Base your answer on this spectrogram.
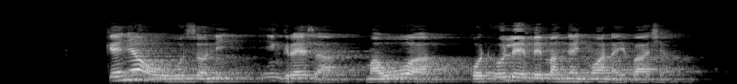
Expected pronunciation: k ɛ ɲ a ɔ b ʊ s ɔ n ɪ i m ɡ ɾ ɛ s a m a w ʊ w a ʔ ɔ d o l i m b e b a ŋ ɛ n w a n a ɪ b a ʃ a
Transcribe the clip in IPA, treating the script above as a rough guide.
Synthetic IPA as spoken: k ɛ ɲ a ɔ w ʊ s ɔ n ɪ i ŋ ɡ ɾ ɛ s a m a w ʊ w a k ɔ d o l e m b e m a ŋ ɛ ɲ w a n a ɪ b a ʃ a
